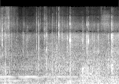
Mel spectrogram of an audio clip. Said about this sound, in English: I unfold a piece of paper I had written some stuff down on to prep for this moment.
